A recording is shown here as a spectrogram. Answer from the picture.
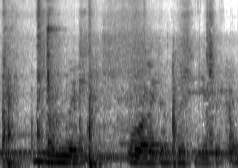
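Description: Low, indistinct talking in two short bursts over a steady low hum.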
